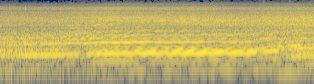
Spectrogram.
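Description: A truck engine roars loudly at high revs, straining steadily.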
